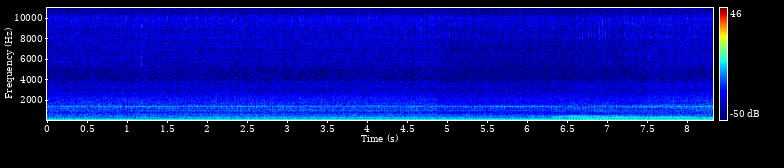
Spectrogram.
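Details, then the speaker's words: Honda EG2200X generator, early-to-mid 1990s, no load, after carburetor cleaning with low-speed mixture screw reset to 1.5 turns out: uneven, lumpy beat with a wavering tone, not running smooth; air cleaner ruled out as a restriction. "so I don't think it's coming across in the video kind of what I'm hearing it's just not running smooth you know clearly it's struggling with something"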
